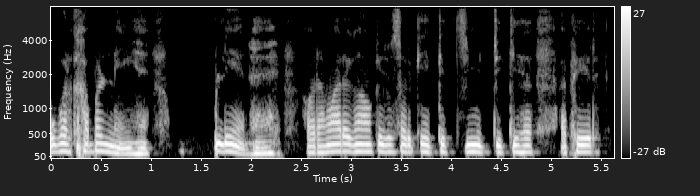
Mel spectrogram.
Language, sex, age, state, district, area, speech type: Hindi, male, 18-30, Uttar Pradesh, Varanasi, rural, spontaneous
